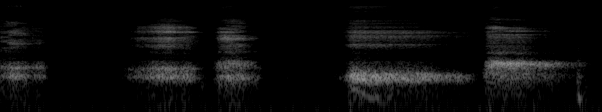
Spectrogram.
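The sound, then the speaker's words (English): A person imitates Darth Vader's heavy, mechanical respirator breathing, several loud rasping inhales and exhales in a slow, uneven rhythm, with no talking. “Oh, that's Darth Vader.”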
